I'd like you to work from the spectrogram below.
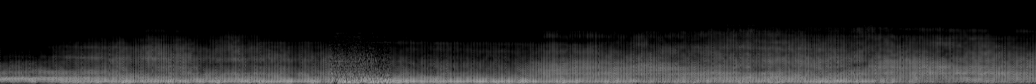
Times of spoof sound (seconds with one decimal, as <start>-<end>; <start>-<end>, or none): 0.0-3.3; 3.9-10.4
